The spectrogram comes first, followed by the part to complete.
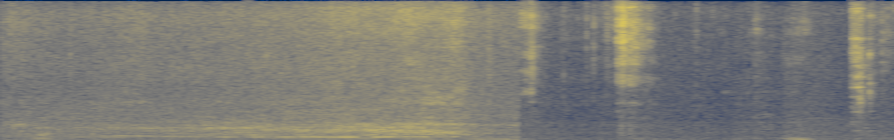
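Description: Roadside background of a motor vehicle going by and voices, which drops away suddenly about two and a half seconds in. A light metallic clink of cutlery follows, then a soft thump at the end.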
